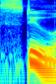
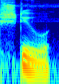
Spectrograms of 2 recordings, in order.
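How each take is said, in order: First: The word begins with a plain S sound. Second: The word begins with an SH sound. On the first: "rather than saying stew" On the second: "I say stew"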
